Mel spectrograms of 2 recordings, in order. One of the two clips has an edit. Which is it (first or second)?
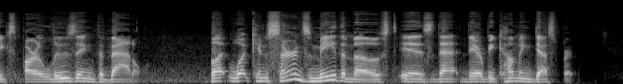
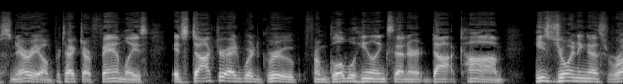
first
